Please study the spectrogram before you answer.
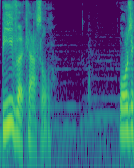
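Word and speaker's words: Belvoir Castle: Apparently it's pronounced Beaver Castle.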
